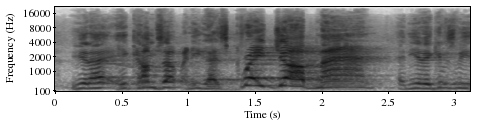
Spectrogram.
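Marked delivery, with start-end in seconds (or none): 1.3-2.4 put-on high, loud shout in a big American accent. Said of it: "sorry about the American accent".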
